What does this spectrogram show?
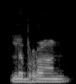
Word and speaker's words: Lebrón: Yeah, it's a French Italian, so it's supposed to be pronounced Lebron, but again, I don't even harp on it.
